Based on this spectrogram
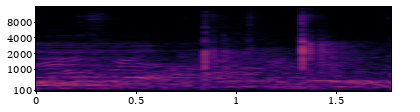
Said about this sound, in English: Only one Christian is clapping for Jesus. Hey. A lot of lecturers are here. That's why nobody is clapping.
